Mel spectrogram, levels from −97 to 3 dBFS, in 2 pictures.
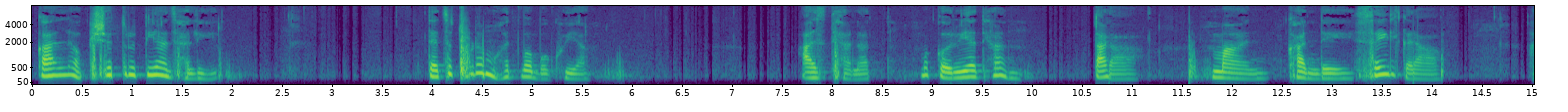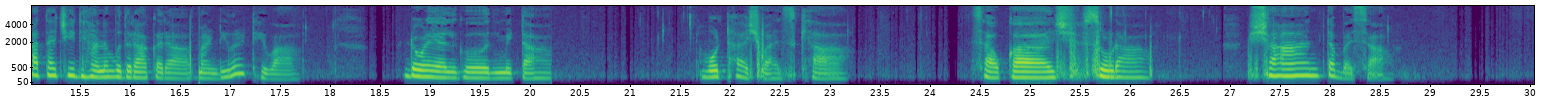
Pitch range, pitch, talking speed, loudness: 160-235 Hz, 195 Hz, 70 wpm, -22 LUFS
